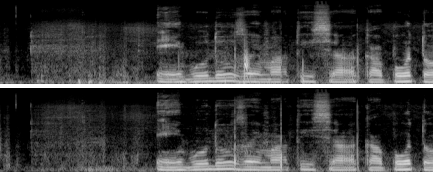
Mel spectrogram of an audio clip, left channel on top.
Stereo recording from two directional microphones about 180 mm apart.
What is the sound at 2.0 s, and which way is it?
Speech, 5° right (ahead or behind).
